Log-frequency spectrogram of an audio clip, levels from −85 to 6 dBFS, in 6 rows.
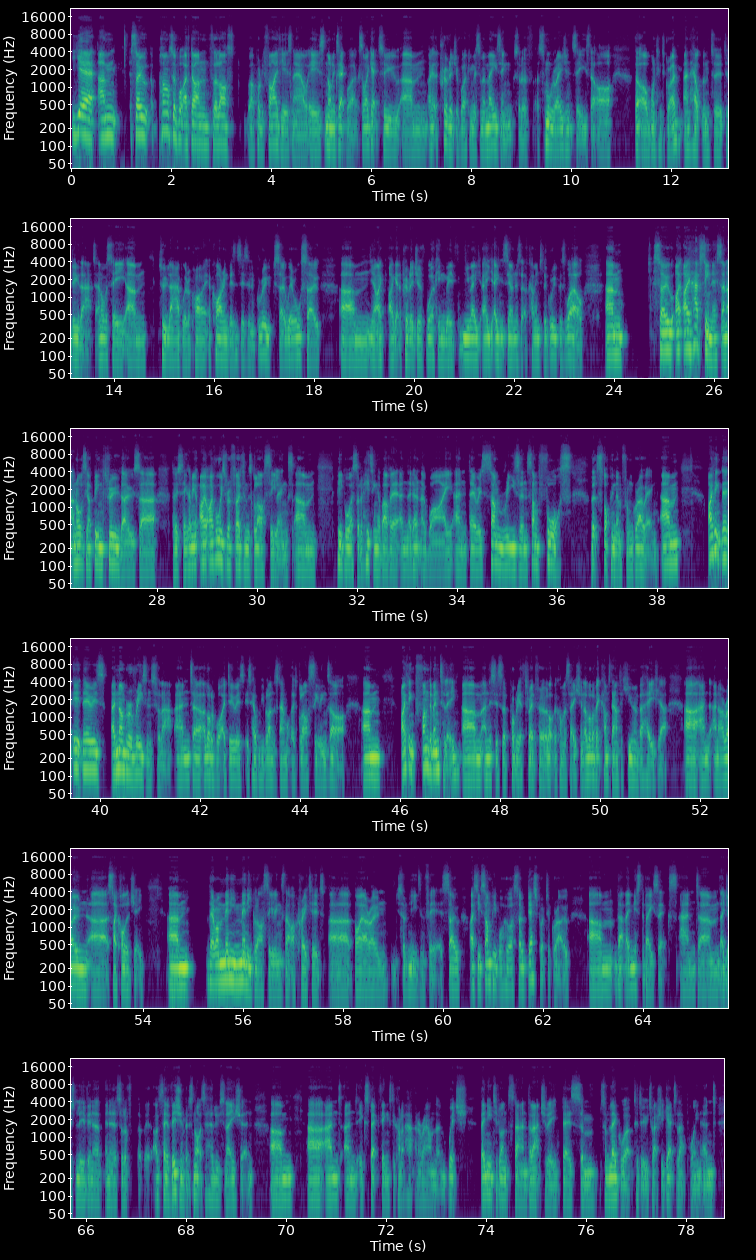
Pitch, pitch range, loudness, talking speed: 100 Hz, 90-105 Hz, -23 LUFS, 225 wpm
